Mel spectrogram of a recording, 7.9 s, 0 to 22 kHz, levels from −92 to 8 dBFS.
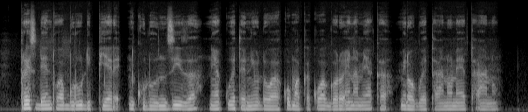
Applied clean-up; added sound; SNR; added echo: none; none; none; none.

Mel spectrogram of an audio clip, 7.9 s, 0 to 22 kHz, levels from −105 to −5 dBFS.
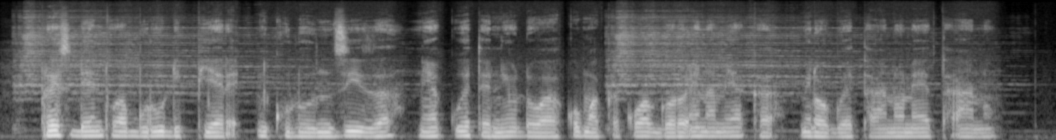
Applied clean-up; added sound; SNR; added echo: none; Screech; 17 dB; none.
